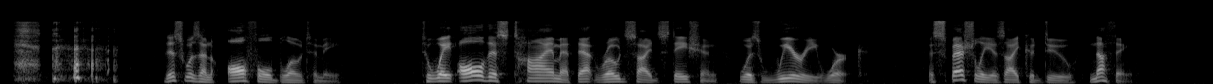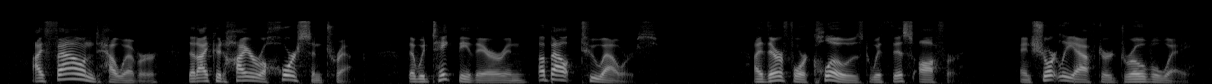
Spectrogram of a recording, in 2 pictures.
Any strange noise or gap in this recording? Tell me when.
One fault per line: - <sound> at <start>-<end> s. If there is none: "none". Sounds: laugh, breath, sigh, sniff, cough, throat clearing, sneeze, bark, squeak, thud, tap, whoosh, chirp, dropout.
- laugh at 0.1-1.2 s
